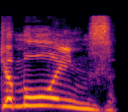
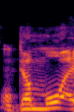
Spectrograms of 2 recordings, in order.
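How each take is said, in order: First: The S at the end of Des is pronounced. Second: The S at the end of Des is silent. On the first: The speaker calls it wrong. "both say the silent S in Des Moines" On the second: The speaker calls it right. "It's Des Moines"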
